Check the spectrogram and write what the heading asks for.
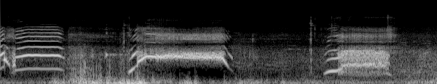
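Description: A woman screaming on a reverse-bungee slingshot ride: a short scream at the start, a long, high, held scream of about a second in the middle, and a shorter scream near the end.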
